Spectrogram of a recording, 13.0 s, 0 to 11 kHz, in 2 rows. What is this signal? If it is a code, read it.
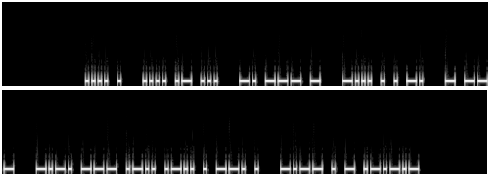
Morse code, heard as a keyed tone, about 28 wpm, 700 Hz. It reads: HE HAS NOT BEEN TO COLLEGE YET.
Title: Sentences from Top 1300 Words 28wpm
